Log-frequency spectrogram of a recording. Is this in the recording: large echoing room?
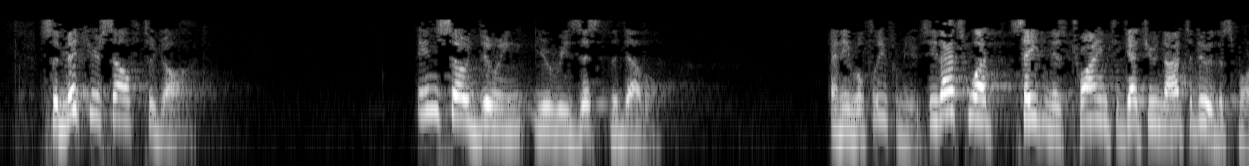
yes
